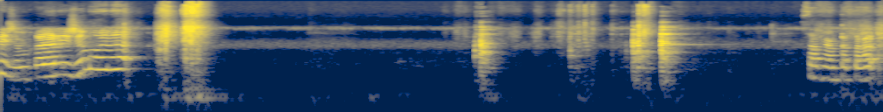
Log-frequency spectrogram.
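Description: A knife slices through a watermelon, giving a few separate sharp clacks against a hard surface with quiet gaps between them. A person talks before and between the cuts.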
